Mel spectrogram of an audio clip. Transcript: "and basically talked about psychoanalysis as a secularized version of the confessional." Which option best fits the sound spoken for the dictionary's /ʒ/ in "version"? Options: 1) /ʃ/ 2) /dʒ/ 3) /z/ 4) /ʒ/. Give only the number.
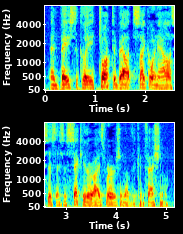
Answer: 4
